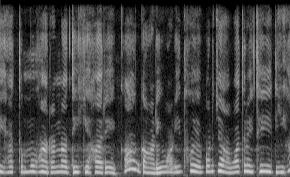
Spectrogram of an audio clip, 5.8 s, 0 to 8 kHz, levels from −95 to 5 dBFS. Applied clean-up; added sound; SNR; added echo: none; none; none; none.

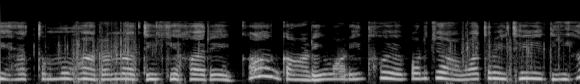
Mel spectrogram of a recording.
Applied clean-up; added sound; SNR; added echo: neural mask model RNNoise.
